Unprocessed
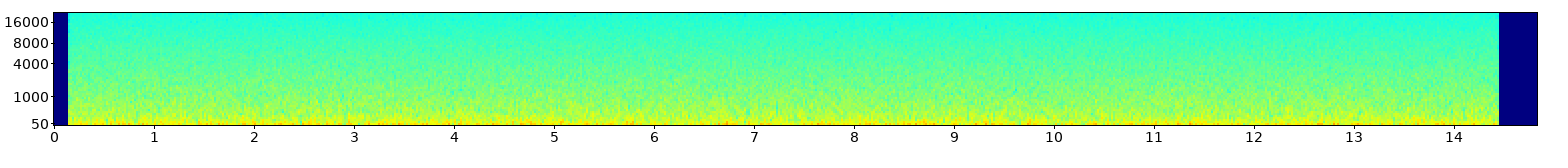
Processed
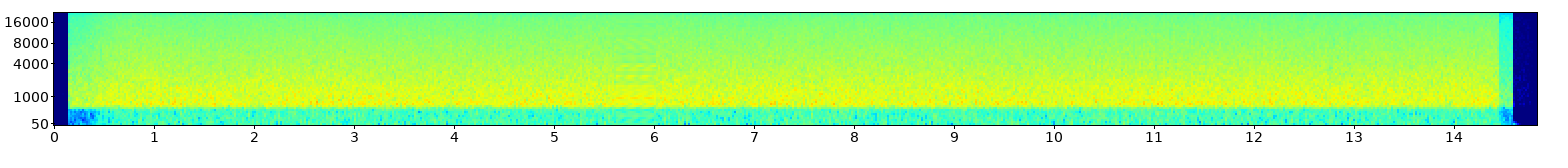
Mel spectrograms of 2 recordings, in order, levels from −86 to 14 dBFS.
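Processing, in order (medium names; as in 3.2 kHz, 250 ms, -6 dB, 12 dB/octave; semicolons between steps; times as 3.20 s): elliptic high-pass 640 Hz, stop band 40 dB; in parallel at +3 dB: peak limiter -20 dBFS, peak gain reduction 8.5 dB; on the sum: level rider; one-sided clip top -12.5 dBFS; delay 146 ms -12 dB; buffer glitch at 5.62 s, samples 1024, times 16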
